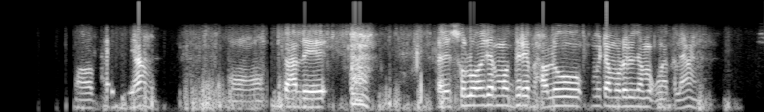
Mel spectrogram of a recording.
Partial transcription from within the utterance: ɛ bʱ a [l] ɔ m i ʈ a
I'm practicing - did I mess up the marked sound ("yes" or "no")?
no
